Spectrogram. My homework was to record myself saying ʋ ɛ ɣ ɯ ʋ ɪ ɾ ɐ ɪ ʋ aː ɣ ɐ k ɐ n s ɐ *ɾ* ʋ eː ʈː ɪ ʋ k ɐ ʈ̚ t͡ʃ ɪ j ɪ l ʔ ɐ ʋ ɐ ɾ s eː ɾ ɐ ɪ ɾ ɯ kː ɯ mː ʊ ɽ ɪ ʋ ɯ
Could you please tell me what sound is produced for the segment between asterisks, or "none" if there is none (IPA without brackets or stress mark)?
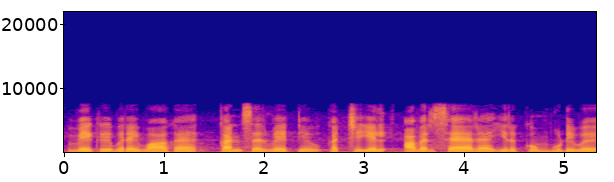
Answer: ɾ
